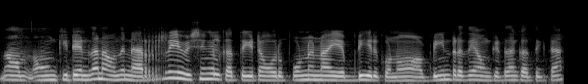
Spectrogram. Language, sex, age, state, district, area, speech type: Tamil, male, 45-60, Tamil Nadu, Cuddalore, rural, spontaneous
